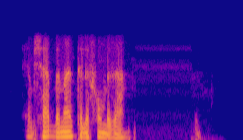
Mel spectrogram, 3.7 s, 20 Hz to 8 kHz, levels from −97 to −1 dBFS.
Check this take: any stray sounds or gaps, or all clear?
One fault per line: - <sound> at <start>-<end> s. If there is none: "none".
none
